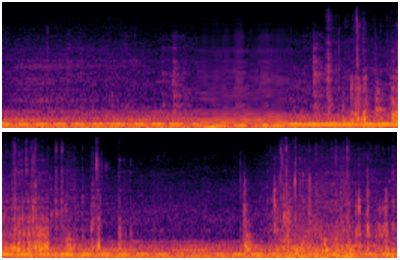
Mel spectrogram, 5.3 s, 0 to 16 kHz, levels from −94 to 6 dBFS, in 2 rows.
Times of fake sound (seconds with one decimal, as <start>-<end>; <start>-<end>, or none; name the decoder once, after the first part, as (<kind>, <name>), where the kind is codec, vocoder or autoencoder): 1.3-1.9 (vocoder, BigVGAN v2)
